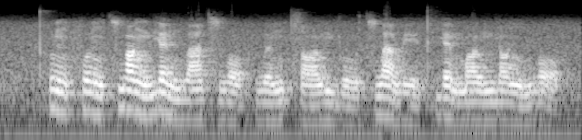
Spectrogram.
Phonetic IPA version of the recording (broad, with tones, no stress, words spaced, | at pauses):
t̪ʰʊ˥˧ŋ fɤ˥˧ŋ t͡swɑ˥˧ŋn̪jɛ˥˩ n̪wä˧˥t͡swɔ˨˩ kwə˧˥n t͡sɑ˧˥ʊ̯mjo˨˩ʊ̯ t͡swä˥˩ɻe˨˩ɪ̯t̪ʰjɛ˥˩ mɑ˥ʊ̯n̪jɑ˥˧ŋ n̪wɔ˥˩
